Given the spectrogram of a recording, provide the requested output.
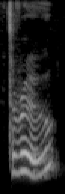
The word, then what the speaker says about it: through: So the first one, the boy threw the ball through the window. Okay, so he must have broken the window doing that. The boy threw the ball through the window. Same pronunciation, different spelling.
